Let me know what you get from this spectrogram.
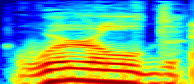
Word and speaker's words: world: 이거 발음 하나만 주의해 볼까요? WORD 단어란 뜻의 이 단어는요. – Word. – 네, word 이거고요. 그다음에 WOR 그다음에 L이 하나 더 있어요. – World. – 네, world. world 하면서 혀를 한번 탁 튕겨주시면 돼요.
